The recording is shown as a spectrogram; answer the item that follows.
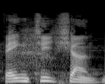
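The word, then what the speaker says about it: Feng Jisheng: Mas o foguete verdadeiro, realmente um foguete, foi inventado pelo chinês Feng Jishen. Eu não não sei falar pronúncia chinês então se quiser me corrigir. – feng Tishan, mas tudo bem, vamos lá.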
